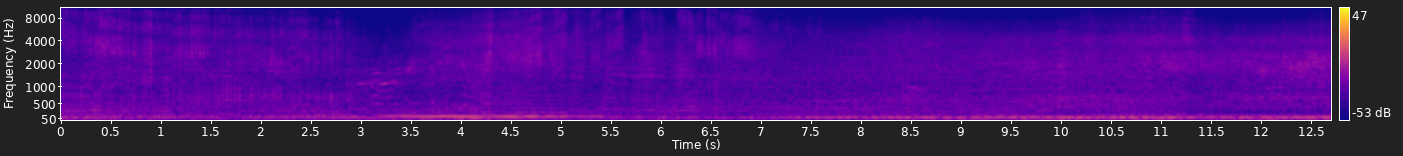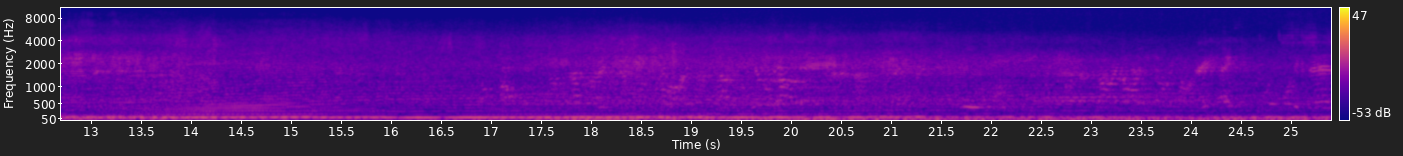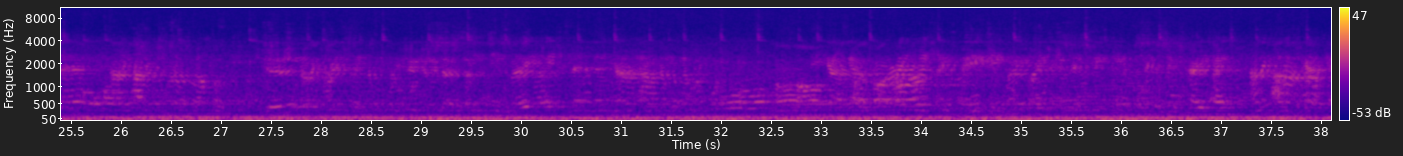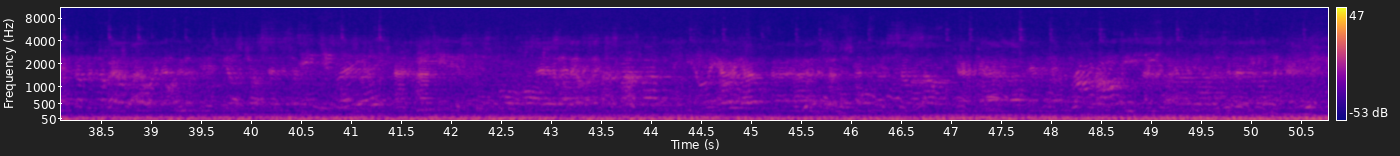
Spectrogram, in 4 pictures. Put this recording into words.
moto3 warmup 2013 ... lavalier mics ...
